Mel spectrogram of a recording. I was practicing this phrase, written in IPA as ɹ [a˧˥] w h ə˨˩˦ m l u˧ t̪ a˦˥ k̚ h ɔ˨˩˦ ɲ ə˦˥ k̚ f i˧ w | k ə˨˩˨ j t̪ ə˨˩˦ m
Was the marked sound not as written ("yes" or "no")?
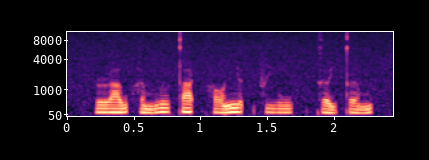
no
